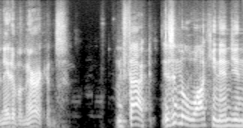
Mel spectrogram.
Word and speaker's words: Milwaukee: In fact, isn't Milwaukee an Indian name? Yes, Pete, it is. Actually, it's pronounced Milwaukee, which is Algonquin for the good land.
